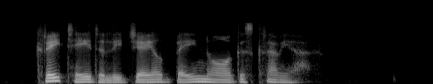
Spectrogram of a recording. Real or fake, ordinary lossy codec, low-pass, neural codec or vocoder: fake; Opus, 32 kbps; 7.2 kHz; codec, 16 kHz, 0.3 kbps, FocalCodec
